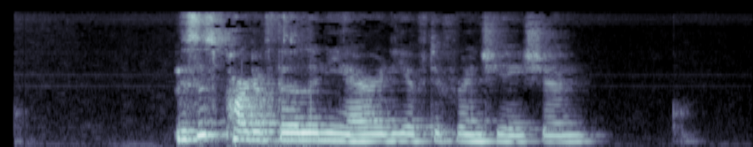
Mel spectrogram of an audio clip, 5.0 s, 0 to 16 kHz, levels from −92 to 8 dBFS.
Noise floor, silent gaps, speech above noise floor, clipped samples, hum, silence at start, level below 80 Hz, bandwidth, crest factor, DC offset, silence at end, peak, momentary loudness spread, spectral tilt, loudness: -60 dBFS; none; 46 dB; under 0.1%; none; 1.15 s; -54 dBFS; 11.5 kHz; 16 dB; under 0.1%; 1.05 s; 0 dBFS; 12 LU; -5 dB/octave; -14 LUFS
